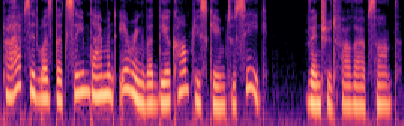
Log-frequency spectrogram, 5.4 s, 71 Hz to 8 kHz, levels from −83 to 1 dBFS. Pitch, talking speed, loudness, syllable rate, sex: 205 Hz, 180 wpm, -18 LUFS, 5.7 syllables/s, female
